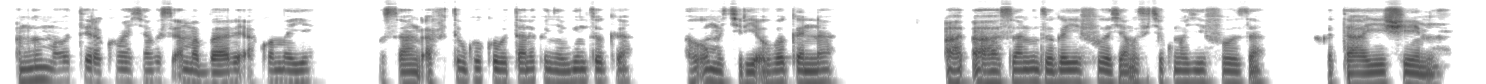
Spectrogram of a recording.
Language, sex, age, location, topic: Kinyarwanda, male, 18-24, Musanze, finance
